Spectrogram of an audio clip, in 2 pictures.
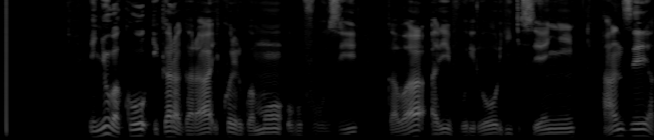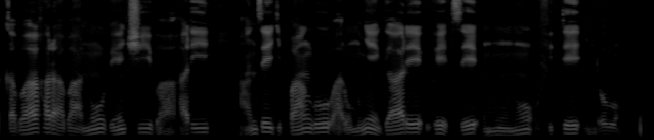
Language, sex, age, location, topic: Kinyarwanda, male, 25-35, Kigali, health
